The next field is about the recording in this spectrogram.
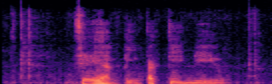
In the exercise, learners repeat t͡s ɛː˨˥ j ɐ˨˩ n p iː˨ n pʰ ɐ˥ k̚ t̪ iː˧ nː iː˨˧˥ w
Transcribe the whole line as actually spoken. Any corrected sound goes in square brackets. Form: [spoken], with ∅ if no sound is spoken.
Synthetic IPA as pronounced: t͡s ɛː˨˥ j ɐ˨˩ n p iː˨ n [p] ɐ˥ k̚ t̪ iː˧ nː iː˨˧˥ w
